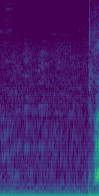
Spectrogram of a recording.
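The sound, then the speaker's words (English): A single sharp, loud dog bark bursts out at the very end after a stretch of quiet room tone. “Alas, the cue from the dog.”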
